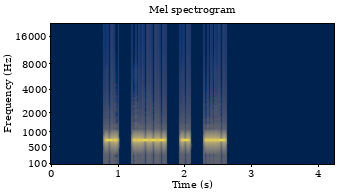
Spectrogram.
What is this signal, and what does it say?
Morse code, heard as a keyed tone, about 38 wpm, spaced as for 22 wpm, 700 Hz. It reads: N2TV
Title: USA Call Signs - 4 Characters - 3x Character Spacing - 40wpm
